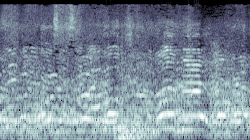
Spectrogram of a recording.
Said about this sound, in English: This was Porto Alegre's indoor public market last Friday. The video shared over Twitter shows people squeezing past each other and standing in long lines waiting to be attended.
